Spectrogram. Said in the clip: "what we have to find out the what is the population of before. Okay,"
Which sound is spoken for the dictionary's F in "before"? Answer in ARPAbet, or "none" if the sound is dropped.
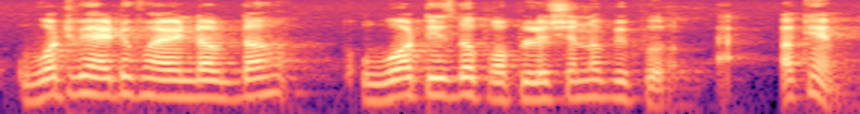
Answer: P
